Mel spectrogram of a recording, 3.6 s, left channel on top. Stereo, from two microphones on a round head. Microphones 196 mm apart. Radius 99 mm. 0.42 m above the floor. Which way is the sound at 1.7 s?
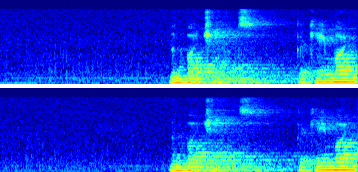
45° left (ahead or behind).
